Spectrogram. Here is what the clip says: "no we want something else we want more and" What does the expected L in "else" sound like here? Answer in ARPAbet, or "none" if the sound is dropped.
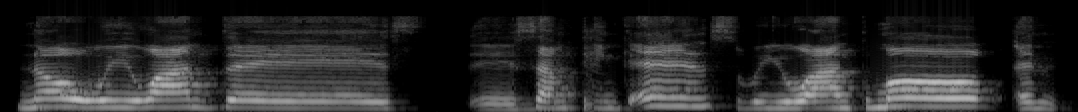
N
